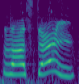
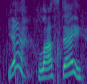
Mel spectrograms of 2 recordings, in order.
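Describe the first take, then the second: First: High, loud celebratory whoop; excited shout. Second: Mild cheer. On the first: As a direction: call it out like a cheer. Cheering the final day, repeated louder. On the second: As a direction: say it brightly, at talking volume. Cheering the final day, first take. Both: Real, not acted.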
